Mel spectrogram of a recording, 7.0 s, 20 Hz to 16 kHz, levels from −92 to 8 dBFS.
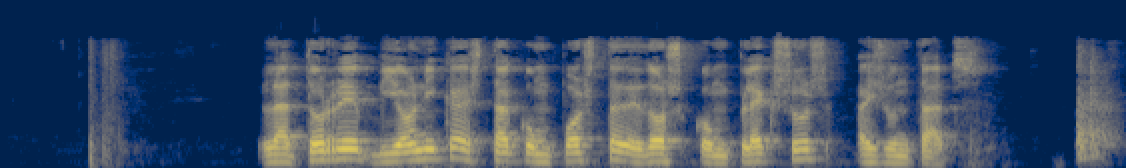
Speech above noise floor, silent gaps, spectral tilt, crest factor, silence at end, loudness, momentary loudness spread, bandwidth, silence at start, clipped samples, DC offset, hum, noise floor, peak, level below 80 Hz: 63 dB; none; -4.5 dB/octave; 18 dB; 0.1 s; -16 LUFS; 14 LU; 7.8 kHz; 1.65 s; under 0.1%; under 0.1%; none; -79 dBFS; 0 dBFS; -58 dBFS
